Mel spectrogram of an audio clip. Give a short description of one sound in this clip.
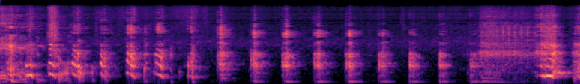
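An older man laughs loudly and heartily over an online call.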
